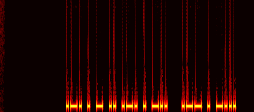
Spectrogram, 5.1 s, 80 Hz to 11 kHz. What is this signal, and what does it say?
Morse code, heard as a keyed tone, about 28 wpm, 700 Hz. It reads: RETIRED WEB
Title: Practice QSO - Exchange 3 - More Info - 28wpm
